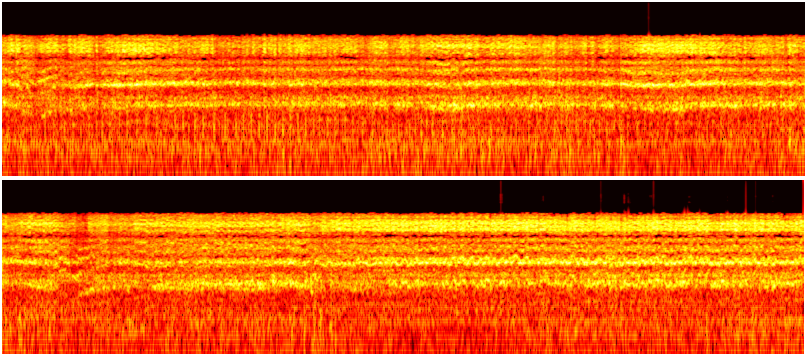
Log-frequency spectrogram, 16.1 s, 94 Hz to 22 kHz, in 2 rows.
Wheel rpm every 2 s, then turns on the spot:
220, 230, 230, 230, 200, 210, 200, 190.
none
